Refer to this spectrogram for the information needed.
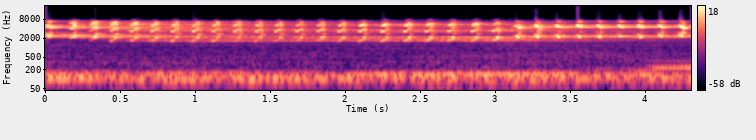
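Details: Caged brown shrike in a long-duration training recording: continuous rapid chatter of high, sharp notes near three and a half per second, steady in pitch, over a persistent low hum.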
